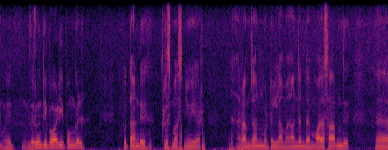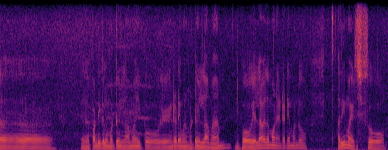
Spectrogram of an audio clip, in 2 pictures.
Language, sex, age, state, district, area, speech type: Tamil, male, 30-45, Tamil Nadu, Nagapattinam, rural, spontaneous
